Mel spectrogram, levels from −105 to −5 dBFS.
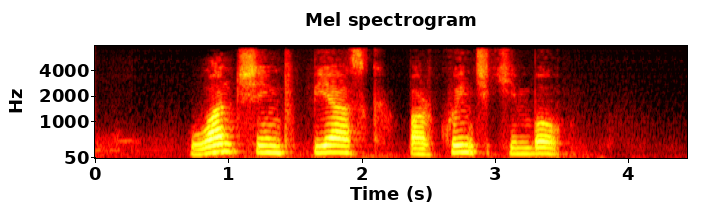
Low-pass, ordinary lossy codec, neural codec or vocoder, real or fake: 7.2 kHz; AAC, 48 kbps; codec, 16 kHz, 0.4 kbps, LongCat-Audio-Codec; fake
